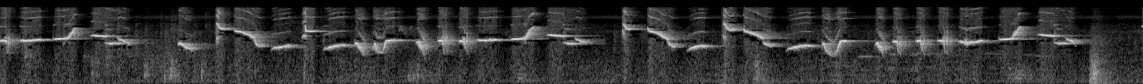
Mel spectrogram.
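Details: Long vigorous song of an Oriental magpie-robin: a steady stream of clear whistles, level notes alternating with sharp rising and falling slides, phrases repeating with short pauses, no other sounds evident.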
